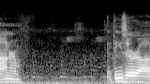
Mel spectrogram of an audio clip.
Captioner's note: fly buzzes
